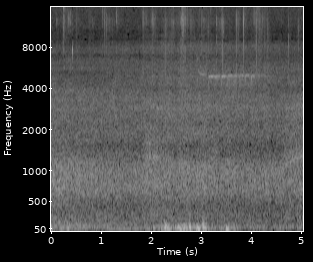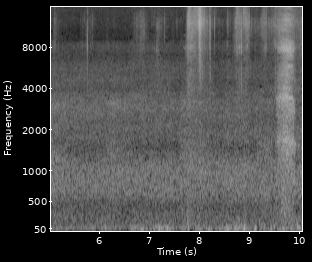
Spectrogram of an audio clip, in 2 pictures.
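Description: Quiet outdoor ambience: a faint steady hiss with irregular low rumbles and a few soft bumps, and a brief rustle near the end.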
